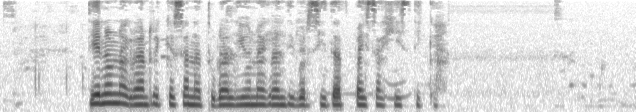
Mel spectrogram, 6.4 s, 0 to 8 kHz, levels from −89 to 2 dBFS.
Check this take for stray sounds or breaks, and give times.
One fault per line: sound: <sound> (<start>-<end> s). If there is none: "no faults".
no faults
